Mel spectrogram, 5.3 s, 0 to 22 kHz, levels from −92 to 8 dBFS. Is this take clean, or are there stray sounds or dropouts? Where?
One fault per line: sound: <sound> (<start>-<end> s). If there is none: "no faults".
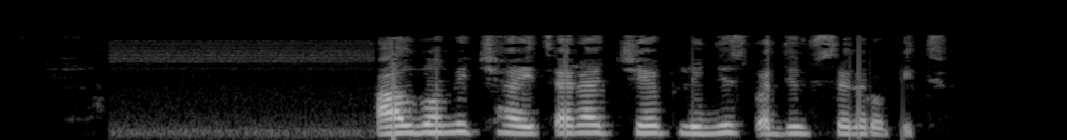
no faults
